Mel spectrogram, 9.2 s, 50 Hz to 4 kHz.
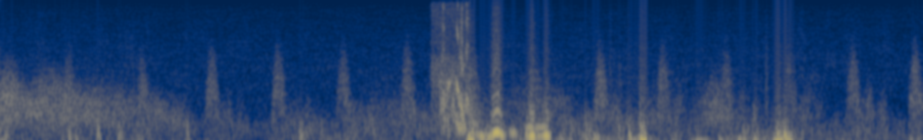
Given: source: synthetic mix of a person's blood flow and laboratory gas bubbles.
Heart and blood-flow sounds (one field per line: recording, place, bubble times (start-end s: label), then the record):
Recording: Doppler ultrasound of blood flow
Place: subclavian vein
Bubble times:
4.30-4.76 s: bubbles
From the record:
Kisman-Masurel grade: 212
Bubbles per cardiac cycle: several, 3 to 8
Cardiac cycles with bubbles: 1 to 10%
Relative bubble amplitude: moderate (0.250 to 0.450)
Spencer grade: 1 (occasional bubble signal discernible with the cardiac motion signal, with majority of cardiac periods free of bubbles)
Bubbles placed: anywhere in the cardiac cycle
